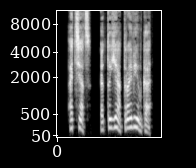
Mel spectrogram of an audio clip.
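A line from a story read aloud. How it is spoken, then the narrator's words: Young woman exclaiming. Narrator (Russian): воскликнула девушка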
